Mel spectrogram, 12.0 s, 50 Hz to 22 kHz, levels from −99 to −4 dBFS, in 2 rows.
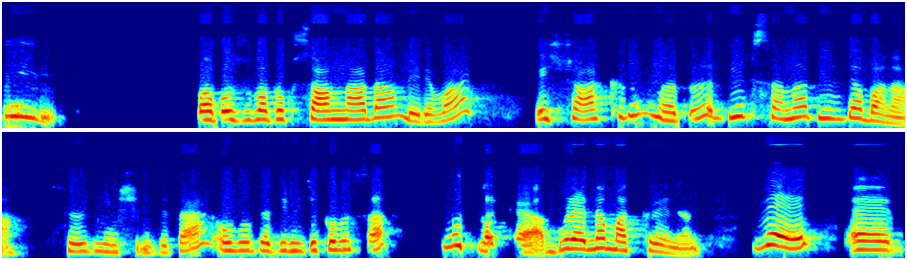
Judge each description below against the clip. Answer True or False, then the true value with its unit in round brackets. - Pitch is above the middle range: True (250 Hz)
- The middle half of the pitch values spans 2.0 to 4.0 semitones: False (4.7 semitones)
